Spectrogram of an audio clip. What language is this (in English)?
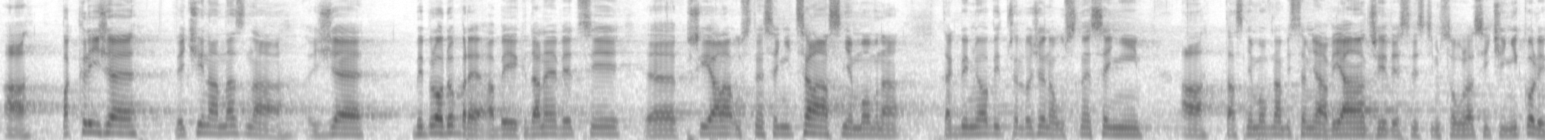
Czech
